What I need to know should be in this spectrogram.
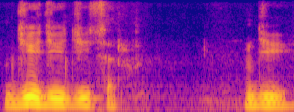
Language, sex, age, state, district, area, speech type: Urdu, male, 18-30, Uttar Pradesh, Muzaffarnagar, urban, spontaneous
